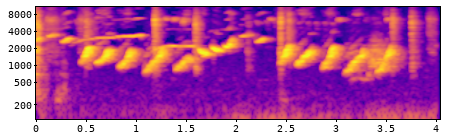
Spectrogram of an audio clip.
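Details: Lively white-rumped shama song, meant to stir lazy captive birds into singing: rapid runs of short, slurred, descending notes repeated in quick series, with thin high whistles laid over them.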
